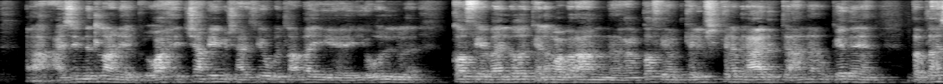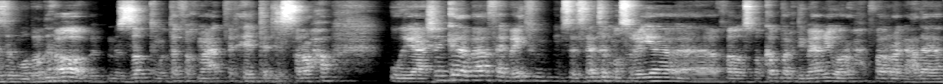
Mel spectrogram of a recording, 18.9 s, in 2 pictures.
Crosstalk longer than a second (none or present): none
